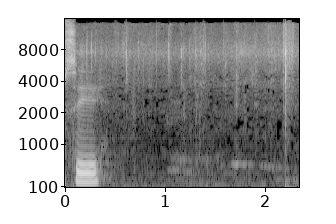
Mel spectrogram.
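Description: Faint sizzling of hot oil in a frying pan as chopped green chillies go in, a low steady hiss with a few small ticks. A voice finishes a word at the very start.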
